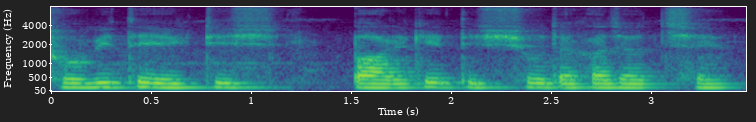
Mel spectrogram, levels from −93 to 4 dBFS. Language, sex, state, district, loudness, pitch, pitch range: Bengali, male, West Bengal, Cooch Behar, -18 LUFS, 145 Hz, 140-150 Hz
